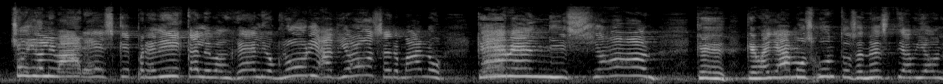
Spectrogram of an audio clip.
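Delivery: very high, gushing woman's cry with stretched words; señora gritona. Retold or imitated. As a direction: imitate an overexcited church lady calling out. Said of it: "una señora a la mitad del avión empieza a gritar". (imitando a una señora que grita emocionada, voz muy aguda)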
